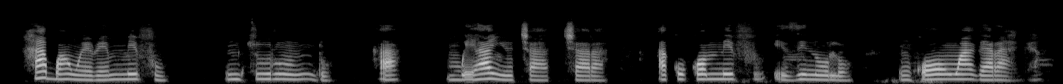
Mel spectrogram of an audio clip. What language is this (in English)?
Igbo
